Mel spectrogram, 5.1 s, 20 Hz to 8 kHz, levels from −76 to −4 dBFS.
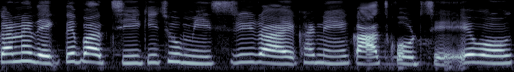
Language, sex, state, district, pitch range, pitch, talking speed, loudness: Bengali, female, West Bengal, Dakshin Dinajpur, 275-320 Hz, 295 Hz, 105 wpm, -22 LUFS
